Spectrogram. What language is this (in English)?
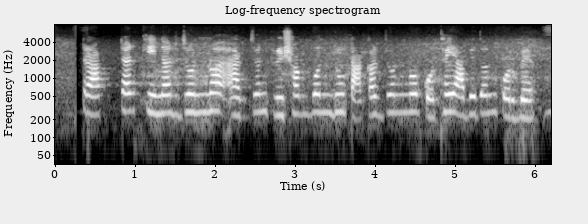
Bangla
